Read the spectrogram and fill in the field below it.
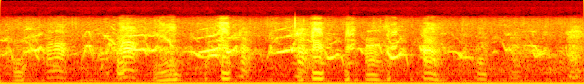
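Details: Free-range ducks in the morning, a flock calling together: dense overlapping nasal quacks and honks layered over one another, with no pause through the short stretch.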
